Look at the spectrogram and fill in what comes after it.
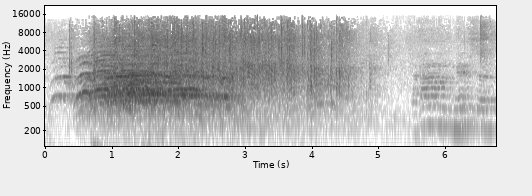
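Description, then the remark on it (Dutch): A crowd bursts into loud cheering and clapping for the baptisms taking place that day, the sound swelling quickly, holding steady for several seconds, then fading, followed by a person beginning to talk. “Dus we nog even één keer heel hard juichen voor wat er eigenlijk vandaag gaat gebeuren.”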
